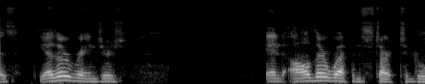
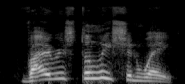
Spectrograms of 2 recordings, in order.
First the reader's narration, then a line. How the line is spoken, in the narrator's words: the Rangers all shout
